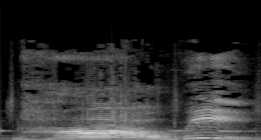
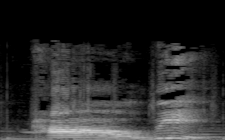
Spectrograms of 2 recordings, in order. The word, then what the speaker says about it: 바위: It is pronounced as 가위. 가위. 가위. 가위. Good job. Next is 바위. 바위.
